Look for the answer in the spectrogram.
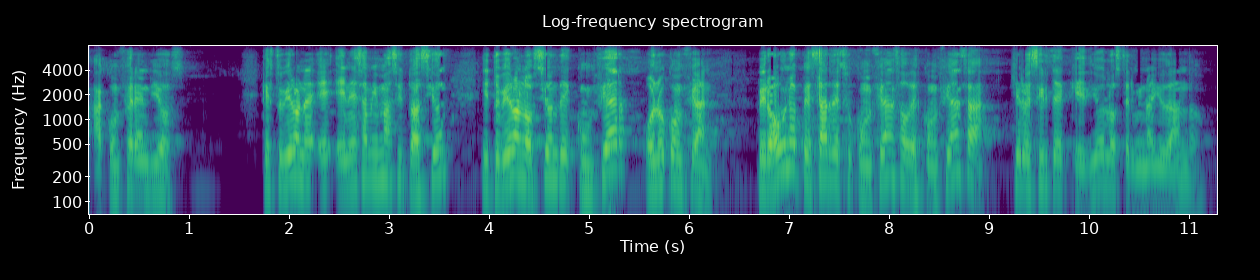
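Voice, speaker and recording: A male pastor preaches a sermon with a fairly high voice, leaning hard on key words and then letting his voice sink low for emphasis. The recording sounds dull and muffled, like a lo-fi capture of a church service. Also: a bit bright. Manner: emphatic, rising and dropping for stress.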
